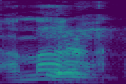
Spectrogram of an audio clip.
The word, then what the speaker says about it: Amana: Yeah, Amana. – Amana is the old one, but Americana is the one they're selling right now, and that's GE. – So you go in, you get an Amana rack.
